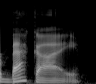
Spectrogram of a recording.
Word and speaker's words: Bacchae: Okay, we are going to move on to bacchi, or bacchi. That's how it's pronounced. It is spelled capital B-A-C-C-H-A-E. Both of those pronunciations were good. It is a noun from 1639. 1. The female attendants or priestesses of Bacchus, B-A-C-C-H-U-S.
